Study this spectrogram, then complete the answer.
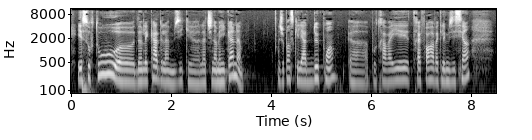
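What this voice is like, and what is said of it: Accented French speech. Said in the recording (French): “quand je parle français, j'ai mon accent.”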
